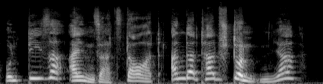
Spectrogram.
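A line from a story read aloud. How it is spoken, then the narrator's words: Angry question. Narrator (German): fragte sie wütend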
